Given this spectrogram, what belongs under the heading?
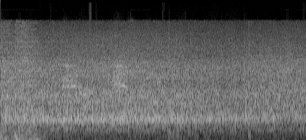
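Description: Dense stadium crowd roar at a Notre Dame college football video game, a steady loud wash of cheering voices lasting throughout with no breaks.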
